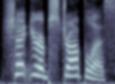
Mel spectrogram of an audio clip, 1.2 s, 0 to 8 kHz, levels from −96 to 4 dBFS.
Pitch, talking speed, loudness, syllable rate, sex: 270 Hz, 155 wpm, -15 LUFS, 5.5 syllables/s, female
